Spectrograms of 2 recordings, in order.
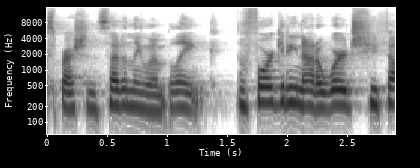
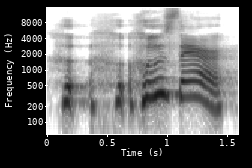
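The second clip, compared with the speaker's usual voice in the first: scared stuttering voice; stammering; 7 semitones higher, 4 dB louder than usual. Acted. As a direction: stammer with fear. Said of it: "I stammered".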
